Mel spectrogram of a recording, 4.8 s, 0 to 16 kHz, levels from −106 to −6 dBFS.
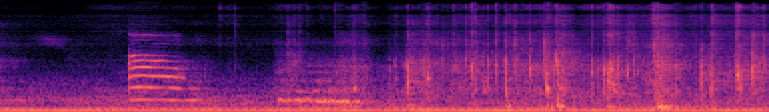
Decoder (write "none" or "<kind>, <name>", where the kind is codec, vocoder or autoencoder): codec, SNAC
